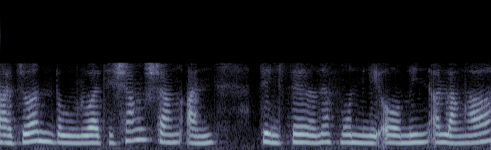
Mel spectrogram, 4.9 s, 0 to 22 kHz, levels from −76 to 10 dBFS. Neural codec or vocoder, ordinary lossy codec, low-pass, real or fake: codec, 16 kHz in and 24 kHz out, 0.8 kbps, FocalCodec, streaming, 65536 codes; AAC, 16 kbps; 7.2 kHz; fake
